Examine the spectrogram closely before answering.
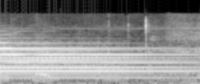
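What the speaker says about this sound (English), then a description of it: "we guys will wait for the bell to go and check how the markets" Stock exchange opening bell rung at the start of the trading day, a sustained ringing tone with steady harmonics that fades slowly as it decays, heard alone without talk.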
